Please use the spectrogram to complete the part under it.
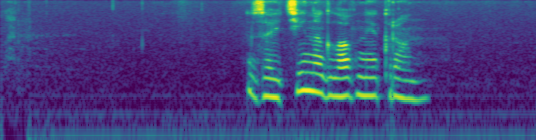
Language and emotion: Russian, neutral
